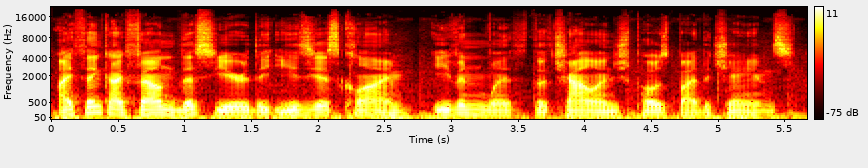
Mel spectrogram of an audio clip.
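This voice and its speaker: A man's voice: on the low side, unhurried, a bit bright. A Canadian man narrating a scripted vlog in a playful storytelling way with mock-dramatic flourishes. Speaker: vlog narrator, teacher in Japan.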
